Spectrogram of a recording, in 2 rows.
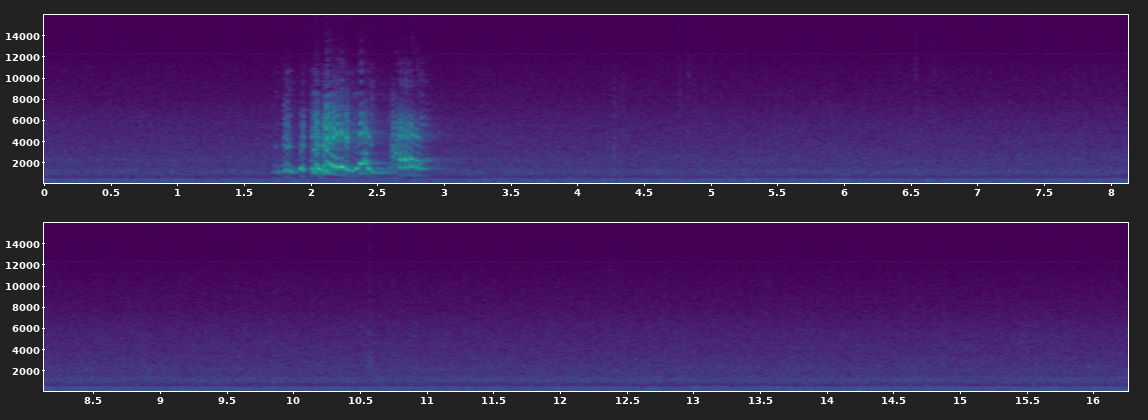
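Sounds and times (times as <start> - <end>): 
low background noise: 0.0 - 16.2
Cuban crow harsh scratchy chattering: 1.8 - 3.0.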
